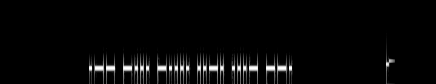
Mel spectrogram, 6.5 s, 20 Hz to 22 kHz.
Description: Morse code, heard as a keyed tone, about 28 wpm, 700 Hz. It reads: WB6FVG
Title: USA Call Signs Repeated 3x 28wpm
